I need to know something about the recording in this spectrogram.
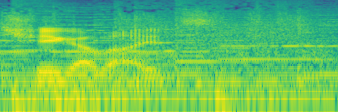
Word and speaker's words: gigabytes: In Spanish we pronounce it as gigabytes.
